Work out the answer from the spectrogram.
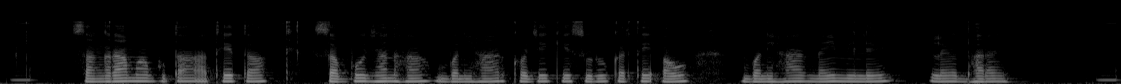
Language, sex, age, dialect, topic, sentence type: Chhattisgarhi, male, 18-24, Eastern, agriculture, statement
